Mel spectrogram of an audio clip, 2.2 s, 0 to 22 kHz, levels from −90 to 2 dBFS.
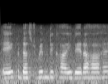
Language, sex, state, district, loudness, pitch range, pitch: Hindi, female, Haryana, Rohtak, -14 LUFS, 230-240 Hz, 235 Hz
